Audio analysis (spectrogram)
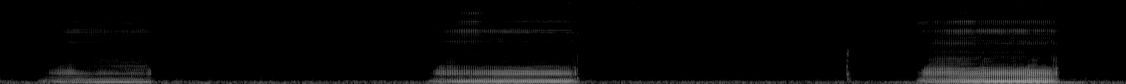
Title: Frenchie Snores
